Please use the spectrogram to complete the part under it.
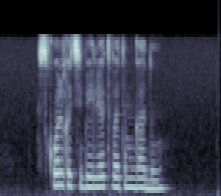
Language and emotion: Russian, neutral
